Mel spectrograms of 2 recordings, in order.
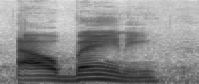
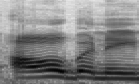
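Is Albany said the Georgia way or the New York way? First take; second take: Georgia; New York. First: It is said with the local Southern pronunciation. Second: It is said with the Northern, New York pronunciation. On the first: It names the town in Georgia. The speaker calls it right. "you got to make sure you say" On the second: It names the city in New York. The speaker calls it wrong. "we do not say it in the Yankee version of it"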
